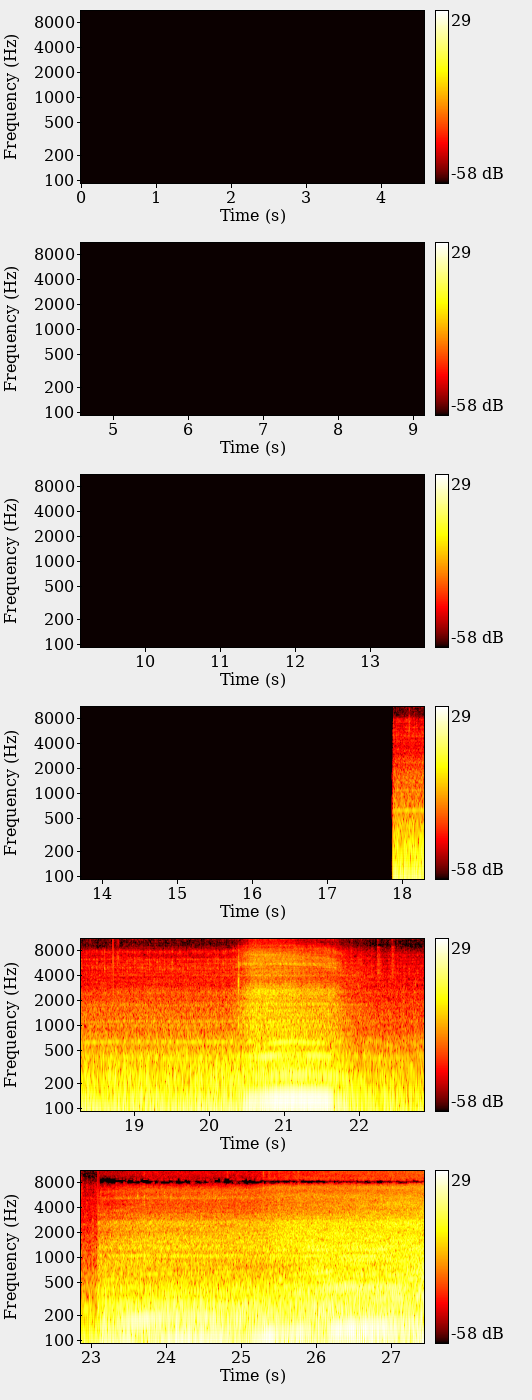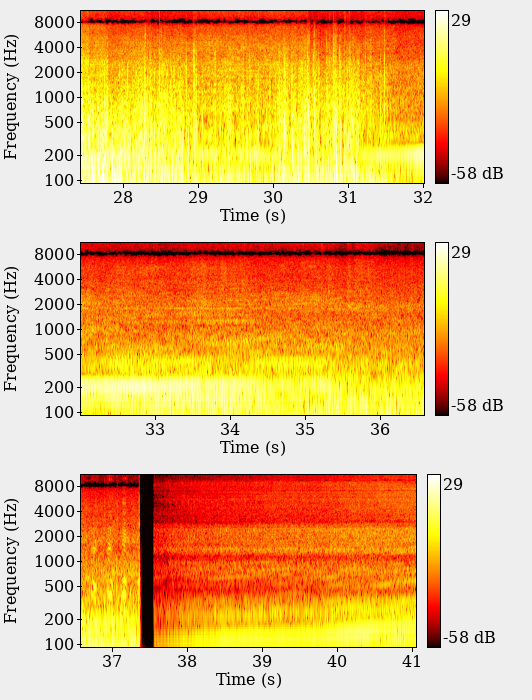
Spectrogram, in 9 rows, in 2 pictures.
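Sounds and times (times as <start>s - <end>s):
diesel engine revving: 17.9s - 41.0s.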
